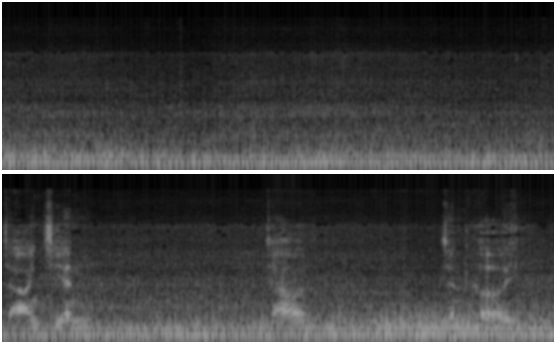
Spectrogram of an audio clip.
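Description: A vehicle engine drones while travelling on a dirt road.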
